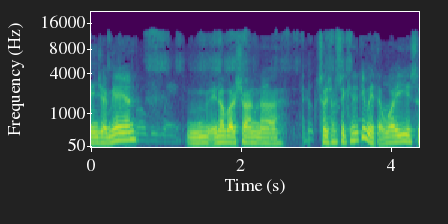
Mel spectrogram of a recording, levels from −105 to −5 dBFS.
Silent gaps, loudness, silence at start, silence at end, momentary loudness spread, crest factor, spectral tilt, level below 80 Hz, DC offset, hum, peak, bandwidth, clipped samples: none; -23 LUFS; 0 s; 0 s; 21 LU; 18 dB; -7 dB/octave; -58 dBFS; under 0.1%; none; -4 dBFS; 13.5 kHz; under 0.1%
